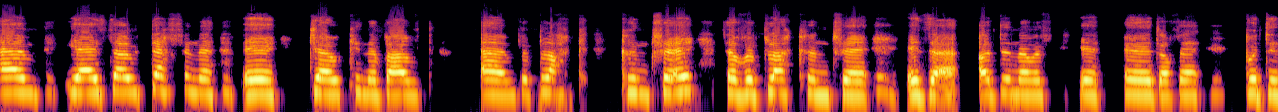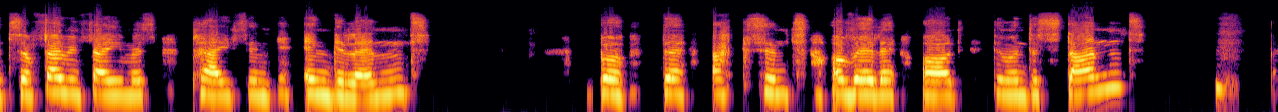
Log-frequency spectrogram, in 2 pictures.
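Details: Dysarthria due to cerebral palsy in a teenage girl whose speech is harder to understand because of cerebral palsy.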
